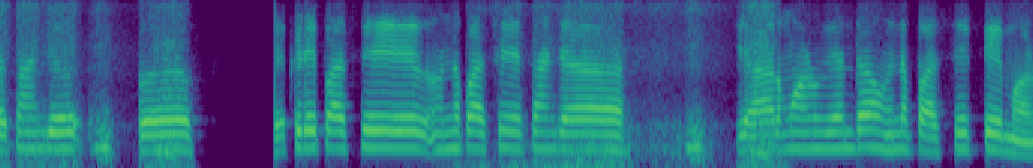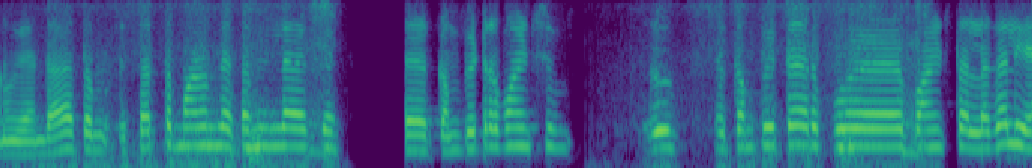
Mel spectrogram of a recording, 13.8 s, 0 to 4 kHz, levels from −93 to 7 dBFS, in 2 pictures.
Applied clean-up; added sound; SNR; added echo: neural mask model RNNoise.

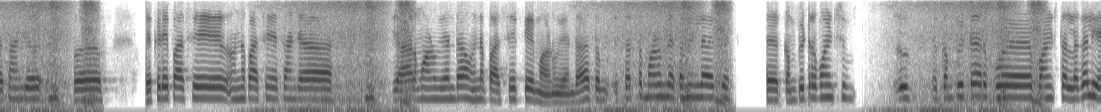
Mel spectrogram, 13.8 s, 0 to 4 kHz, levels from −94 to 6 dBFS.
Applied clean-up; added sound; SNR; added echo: none; Respiratory sounds; 9 dB; none.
